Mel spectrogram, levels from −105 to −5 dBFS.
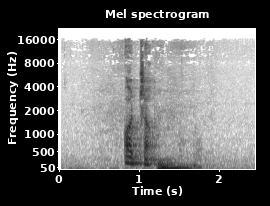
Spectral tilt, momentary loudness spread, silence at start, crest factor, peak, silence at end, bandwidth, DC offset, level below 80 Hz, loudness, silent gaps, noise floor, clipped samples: -4 dB/octave; 19 LU; 0.8 s; 20 dB; -4 dBFS; 0.65 s; 17 kHz; under 0.1%; -28 dBFS; -22 LUFS; none; -54 dBFS; under 0.1%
